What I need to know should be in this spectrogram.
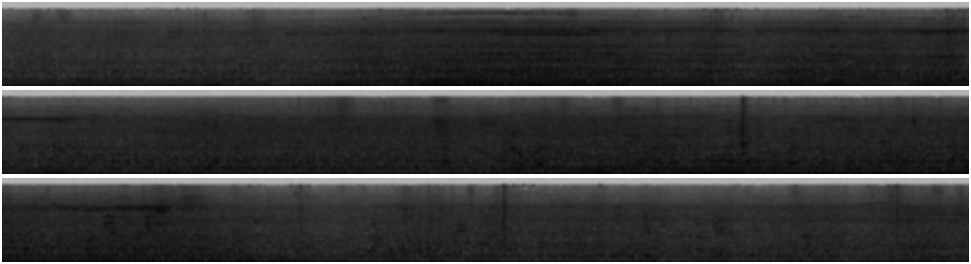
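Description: The bus body rattles and creaks as it rolls over the road.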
